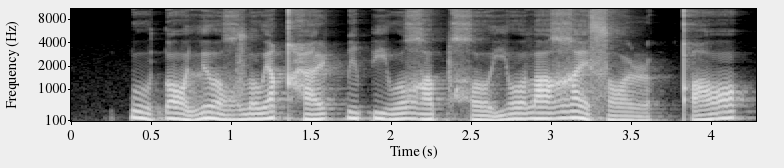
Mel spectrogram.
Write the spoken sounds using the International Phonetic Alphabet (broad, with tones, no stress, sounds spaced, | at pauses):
k͡p u˥˩ ɗ ɔ˥˩ lʲ o˥˩ ʁ lˠ u˨˥ j qʰ e˨˥ ɭ k͡p i˦ p j u˨˥ ʁ ʌ˨˥ p χ o˨˩ j o˦ lˠ ʌ˦ ʁ e˥˩ s ɔ˨˩ ɭ | qʼ ɔ˨˥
